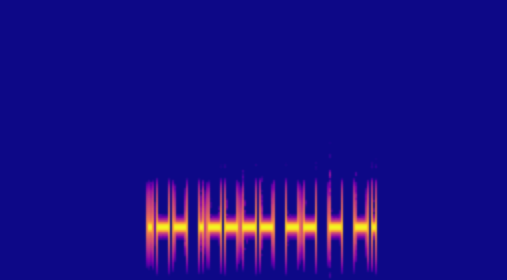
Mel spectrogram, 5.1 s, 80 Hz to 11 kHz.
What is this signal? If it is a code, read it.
Morse code, heard as a keyed tone, about 28 wpm, 700 Hz. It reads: W1MTN
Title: USA Call Signs - 5 Characters - Repeated 3x - 28wpm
